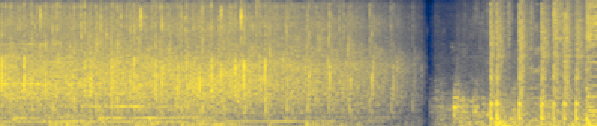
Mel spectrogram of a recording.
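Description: Audience applauding, fading out about five and a half seconds in; after a brief silence, music begins.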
